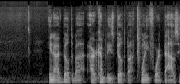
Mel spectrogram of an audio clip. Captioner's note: deep sighing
